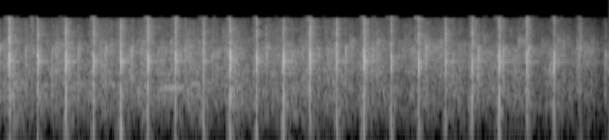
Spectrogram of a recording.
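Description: Steady, fairly even audience applause thanking the people who set up the chairs and sound for the event, lasting about six seconds: a run of sharp, crisp claps a few per second, over a soft background hum, with no voices.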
